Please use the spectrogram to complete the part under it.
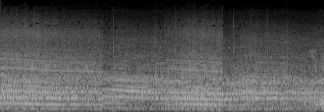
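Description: Race cars roaring around a dirt oval at a fight-night event, multiple engines droning loudly together with rising and falling pitch as they jostle for position, continuous and close.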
